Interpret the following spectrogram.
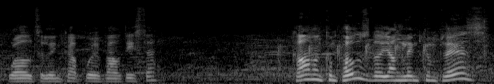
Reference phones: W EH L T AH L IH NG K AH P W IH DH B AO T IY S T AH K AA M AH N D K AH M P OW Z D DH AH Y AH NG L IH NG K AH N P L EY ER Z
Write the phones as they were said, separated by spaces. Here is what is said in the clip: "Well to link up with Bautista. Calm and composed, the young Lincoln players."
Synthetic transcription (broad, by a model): W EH L T AH L IH NG K AH P W IH DH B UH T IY S T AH K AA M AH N K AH M P OW Z DH AH Y AH NG L IH NG K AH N P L EY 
